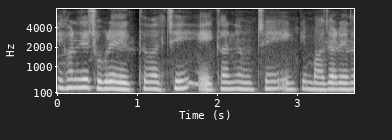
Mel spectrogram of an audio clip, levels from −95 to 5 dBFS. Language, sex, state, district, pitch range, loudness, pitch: Bengali, female, West Bengal, Purulia, 225-250 Hz, -17 LUFS, 235 Hz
